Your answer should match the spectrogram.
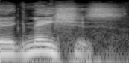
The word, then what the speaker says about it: Ignatius: So next Friday, Ignatius, am I pronouncing that right? Yeah, Ignatius.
